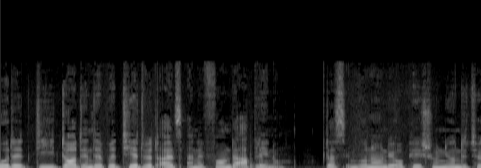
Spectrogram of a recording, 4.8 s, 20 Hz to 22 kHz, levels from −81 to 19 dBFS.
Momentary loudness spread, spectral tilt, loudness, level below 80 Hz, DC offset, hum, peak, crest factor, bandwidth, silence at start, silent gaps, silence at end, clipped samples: 9 LU; -6.5 dB/octave; -24 LUFS; -42 dBFS; under 0.1%; none; -4 dBFS; 20 dB; 14 kHz; 0 s; none; 0 s; under 0.1%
